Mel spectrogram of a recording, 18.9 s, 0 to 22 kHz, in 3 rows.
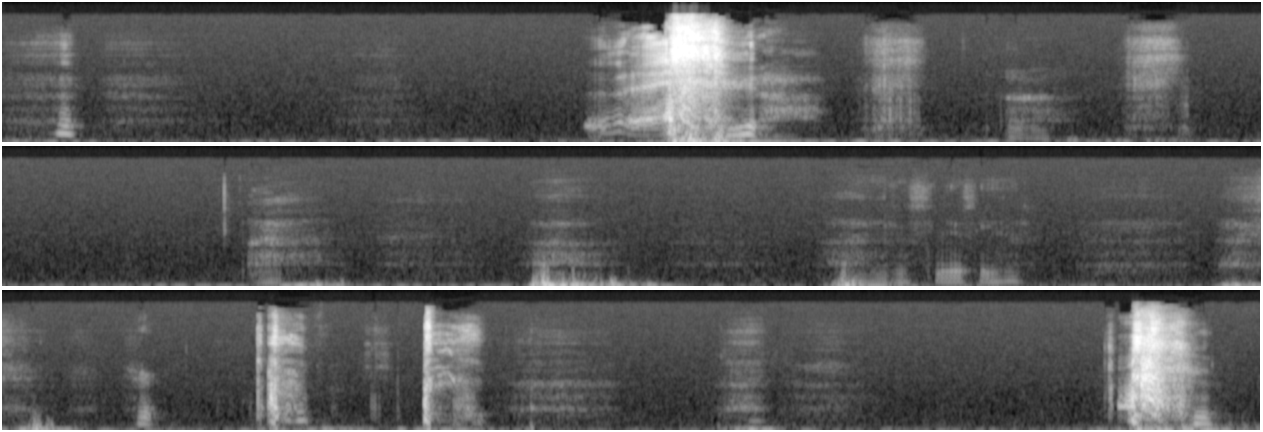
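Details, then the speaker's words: Repeated sneezing bout from someone who has been sneezing all day and kept sneezing for another 20 minutes: several loud, explosive sneezes with quieter breaths and sniffs between them. "Oh man, I can't stop sneezing. Sneezing."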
